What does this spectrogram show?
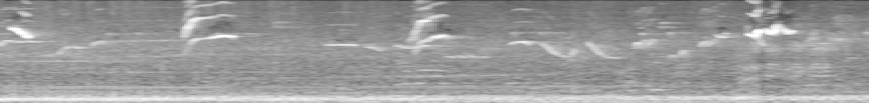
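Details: Olive-backed sunbird, a Purworejo singer with a soft rhythmic song in 'ngeroll nembak' style: high piercing upslurred and downslurred whistles mixed with sliding mid-pitched chips, irregularly spaced, over a steady low hum.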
